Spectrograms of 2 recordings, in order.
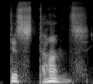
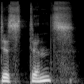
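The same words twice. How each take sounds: First: The vowel sounds dark and drooped. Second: The vowel sounds bright and lifted.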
